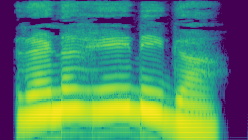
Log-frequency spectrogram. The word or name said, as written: ರಣಹೇಡಿಗ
